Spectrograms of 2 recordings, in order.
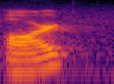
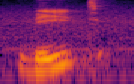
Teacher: the t sound is made through the mouth and it is unvoiced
